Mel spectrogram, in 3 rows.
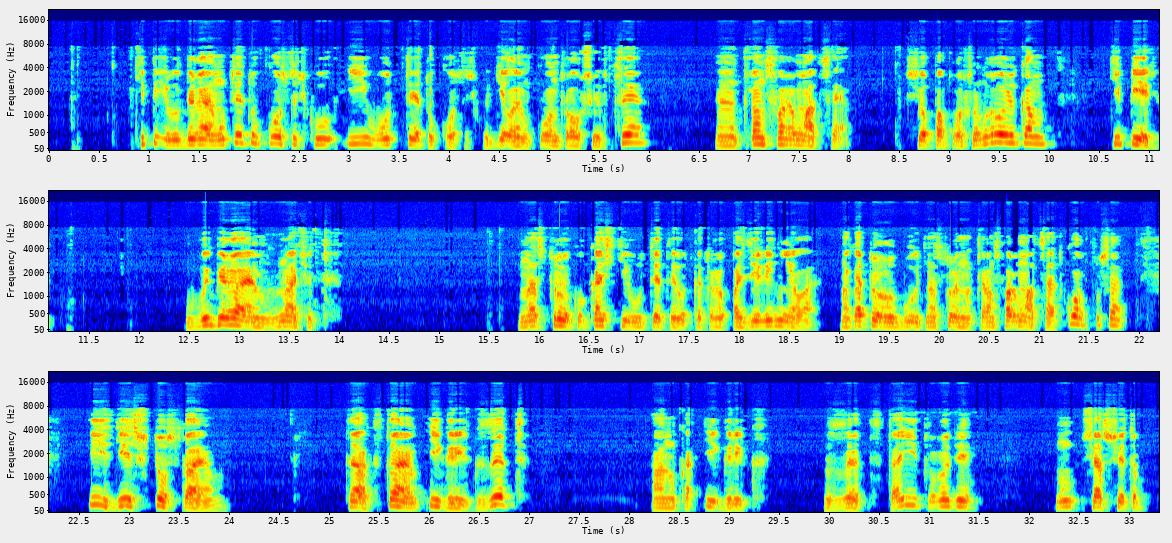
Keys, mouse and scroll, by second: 0.4-0.8 shift+middle drag, 1.4-1.8 drag, 2.3-2.7 middle drag, 5.5 ctrl+shift+c, 8.0 shift+middle click, 11.4 middle click, 13.7 click, 17.7 shift+middle click, 21.7-22.2 shift+middle drag, 25.4 click, 28.7 click.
